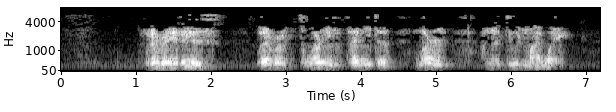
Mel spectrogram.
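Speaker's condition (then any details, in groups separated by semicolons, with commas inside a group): Tracheotomy; tracheotomy still in place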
